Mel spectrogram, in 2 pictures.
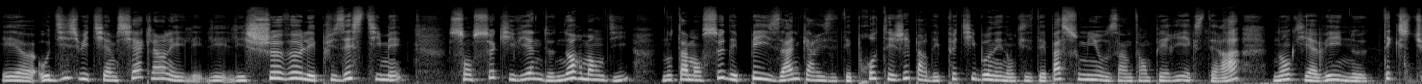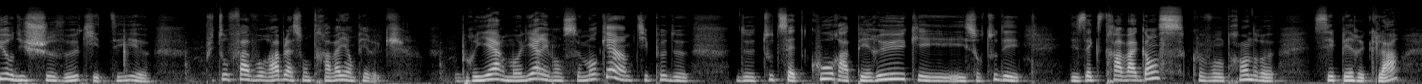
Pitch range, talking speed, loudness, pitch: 175-230 Hz, 175 wpm, -21 LUFS, 195 Hz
